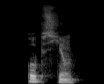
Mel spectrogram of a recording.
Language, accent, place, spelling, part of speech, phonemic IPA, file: French, France, Lyon, options, noun, /ɔp.sjɔ̃/, LL-Q150 (fra)-options.wav
- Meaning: plural of option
